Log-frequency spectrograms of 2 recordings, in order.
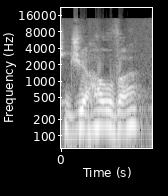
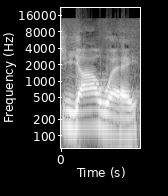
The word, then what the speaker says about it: Yahweh: And an English pronunciation, you may have heard this, Jehovah. But the Hebrew pronunciation, thanks to the Masoretes for about 1,000 years after the coming of Christ, who put vowel points in there for us so we know how to pronounce these Hebrew words. The Hebrew pronunciation is Yahweh.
